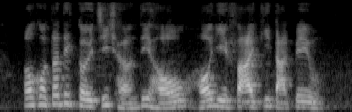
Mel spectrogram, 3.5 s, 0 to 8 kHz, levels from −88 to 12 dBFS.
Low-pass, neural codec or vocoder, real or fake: 7.2 kHz; none; real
